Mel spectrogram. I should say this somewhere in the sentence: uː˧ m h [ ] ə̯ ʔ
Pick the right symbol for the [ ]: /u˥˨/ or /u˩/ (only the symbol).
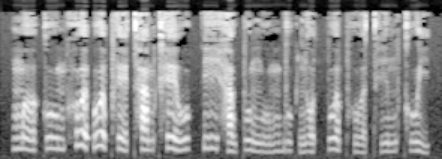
u˥˨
